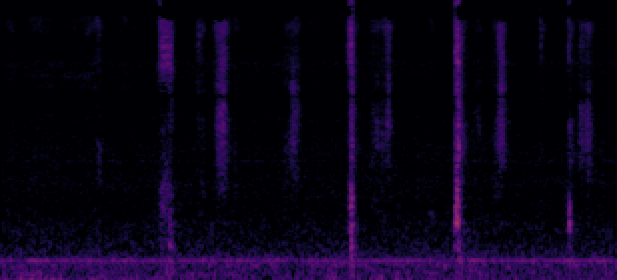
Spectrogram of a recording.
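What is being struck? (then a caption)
Graphite pencil on paper sketchbook page. A blue mechanical graphite pencil held in the fingers scratches across a flat cream paper sketchbook page that already holds a pencil sketch. The drawing makes soft, dry scratching strokes with three sharper ticks standing out, over a quiet low steady hum.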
